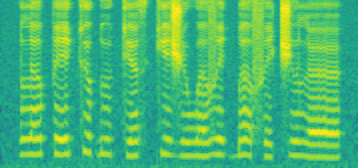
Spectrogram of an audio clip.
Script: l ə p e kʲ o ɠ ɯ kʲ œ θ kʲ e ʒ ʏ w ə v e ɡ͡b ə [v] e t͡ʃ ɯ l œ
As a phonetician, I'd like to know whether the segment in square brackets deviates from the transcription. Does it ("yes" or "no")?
yes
